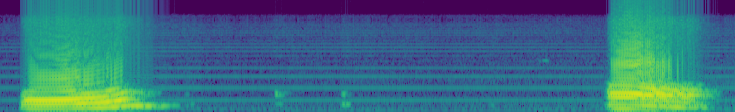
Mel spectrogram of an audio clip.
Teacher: हमारे होठ भी गोल हो जाते हैं और आवाज कंठ से निकलती है। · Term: कंठोष्ठ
